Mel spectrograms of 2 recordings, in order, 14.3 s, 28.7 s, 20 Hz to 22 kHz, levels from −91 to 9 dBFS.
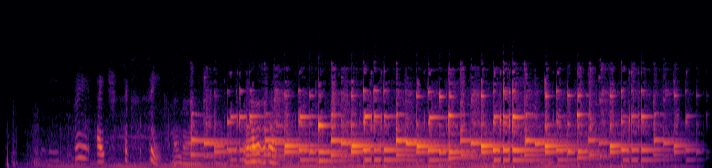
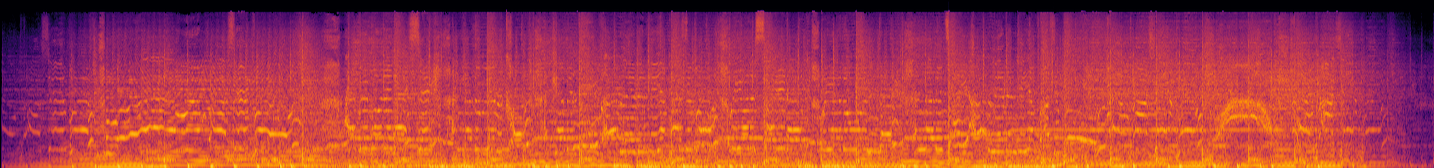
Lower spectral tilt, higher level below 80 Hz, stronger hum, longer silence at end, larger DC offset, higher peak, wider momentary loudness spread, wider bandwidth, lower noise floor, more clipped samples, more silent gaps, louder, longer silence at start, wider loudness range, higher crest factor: first, -8 dB/octave vs -5 dB/octave; second, -50 dBFS vs -16 dBFS; neither; about the same, 0.3 s vs 0.25 s; neither; second, -10 dBFS vs 0 dBFS; first, 16 LU vs 4 LU; second, 5.2 kHz vs 16.5 kHz; first, -62 dBFS vs -36 dBFS; neither; neither; second, -28 LUFS vs -11 LUFS; second, 0.15 s vs 0.35 s; first, 11 LU vs 1 LU; first, 18 dB vs 10 dB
